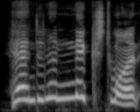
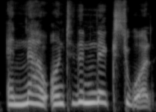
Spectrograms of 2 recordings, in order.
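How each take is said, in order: First: Higher voice copying the British coach; high mock copy. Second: Put-on lightly done British teacher accent; a hint of the British vocal coach; imitating a British accent. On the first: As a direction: echo the coach much higher, playfully. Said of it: "and you're like". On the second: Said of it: "he's British ... some kind of an accent".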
